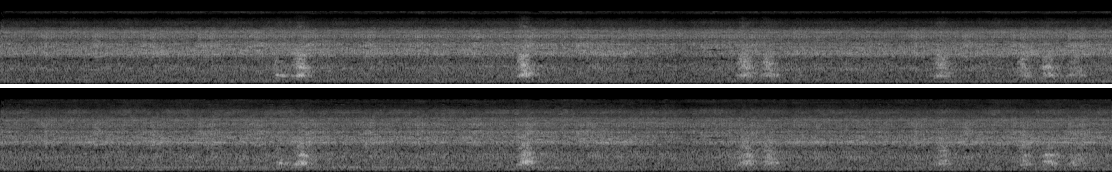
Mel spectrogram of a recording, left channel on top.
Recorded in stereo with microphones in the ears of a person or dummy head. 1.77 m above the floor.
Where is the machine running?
10° left (ahead or behind), 0.9 m.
